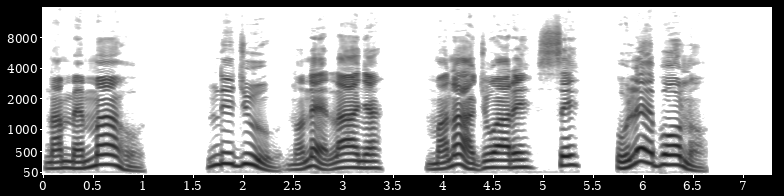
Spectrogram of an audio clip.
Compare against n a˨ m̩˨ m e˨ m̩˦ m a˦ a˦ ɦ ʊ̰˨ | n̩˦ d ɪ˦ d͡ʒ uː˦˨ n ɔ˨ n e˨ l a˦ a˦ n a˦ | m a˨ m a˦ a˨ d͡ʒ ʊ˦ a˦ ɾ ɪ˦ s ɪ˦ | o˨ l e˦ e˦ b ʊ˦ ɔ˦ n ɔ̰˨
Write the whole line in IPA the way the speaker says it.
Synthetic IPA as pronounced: n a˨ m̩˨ m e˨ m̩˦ m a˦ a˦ ɦ ʊ̰˨ | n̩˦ d ɪ˦ d͡ʒ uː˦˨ n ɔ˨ n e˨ l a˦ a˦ ɲ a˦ | m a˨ n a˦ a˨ d͡ʒ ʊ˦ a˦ ɾ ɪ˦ s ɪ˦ | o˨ l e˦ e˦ b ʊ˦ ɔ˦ n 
